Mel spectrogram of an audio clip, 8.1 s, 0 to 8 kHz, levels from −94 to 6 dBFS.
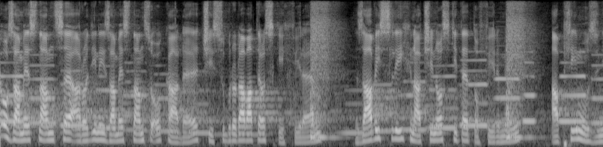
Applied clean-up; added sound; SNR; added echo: none; Wind instrument, woodwind instrument + Snare drum; 8 dB; none.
